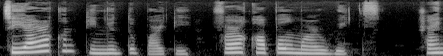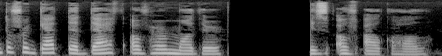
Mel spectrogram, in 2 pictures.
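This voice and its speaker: A woman's voice: on the high side, lively intonation, unhurried, dark tone, no room sound. A young woman reading scripted narration for a radio drama. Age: young adult.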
